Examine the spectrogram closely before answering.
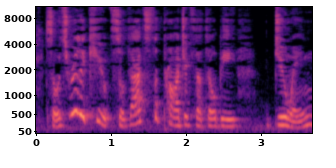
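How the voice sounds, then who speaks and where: An animated, somewhat breathy woman's voice. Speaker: papercraft demonstrator. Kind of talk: craft tutorial with announcements. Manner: chatty, animated.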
